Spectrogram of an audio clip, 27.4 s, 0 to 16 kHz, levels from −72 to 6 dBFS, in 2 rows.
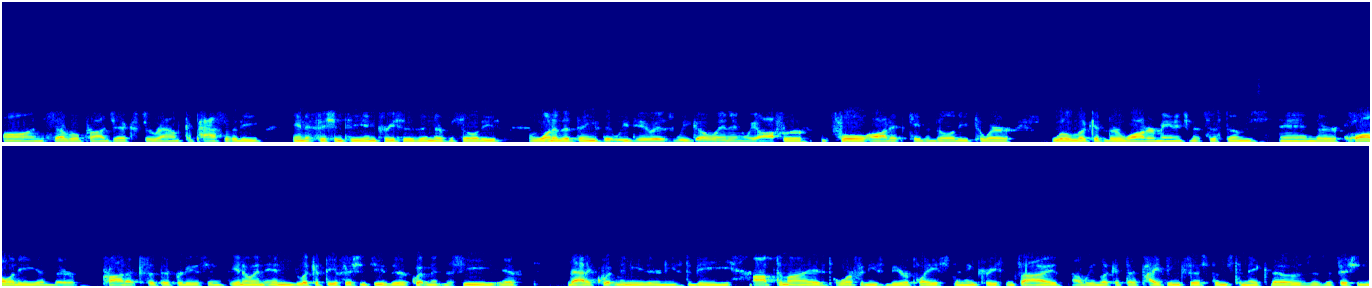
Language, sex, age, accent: English, male, 30-49, American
